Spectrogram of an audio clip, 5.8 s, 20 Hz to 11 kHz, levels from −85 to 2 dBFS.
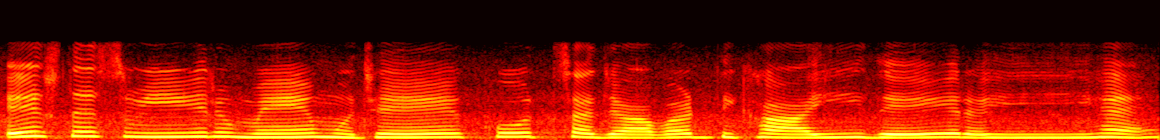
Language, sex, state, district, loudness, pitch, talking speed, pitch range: Hindi, female, Madhya Pradesh, Katni, -15 LUFS, 280 Hz, 105 wpm, 260-300 Hz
